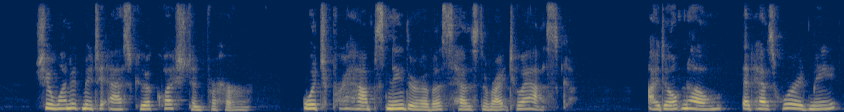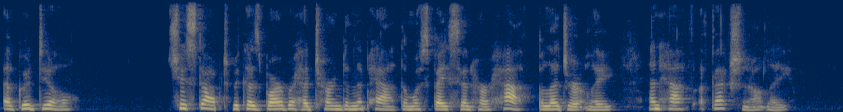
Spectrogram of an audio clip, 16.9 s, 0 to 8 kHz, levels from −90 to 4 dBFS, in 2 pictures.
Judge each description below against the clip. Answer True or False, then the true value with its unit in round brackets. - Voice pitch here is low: False (245 Hz)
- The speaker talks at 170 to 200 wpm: True (175 wpm)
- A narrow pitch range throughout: False (3.4 semitones)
